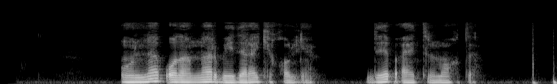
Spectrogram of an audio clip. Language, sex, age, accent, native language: Uzbek, male, 18-24, Navoiy, Uzbek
